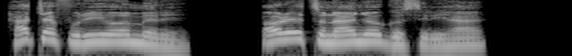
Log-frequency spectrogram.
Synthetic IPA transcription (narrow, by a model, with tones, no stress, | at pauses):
ha˦t͡ʃe˦fʊ˨ɾi˦ɦo˦me˨ɾḛ˨ | ɔ˦ɾɪ˦tʊ˨na˦ɲ˦o˦ɡo˨si˨ɾi˨ɦa˦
